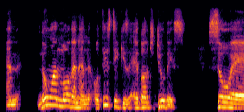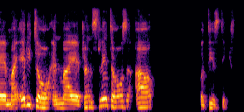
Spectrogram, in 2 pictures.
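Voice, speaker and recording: A man with an Israeli accent, high-pitched, with lively intonation and a fairly slow pace. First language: Hebrew. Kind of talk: interview. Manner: halting, many repetitions and fillers.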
